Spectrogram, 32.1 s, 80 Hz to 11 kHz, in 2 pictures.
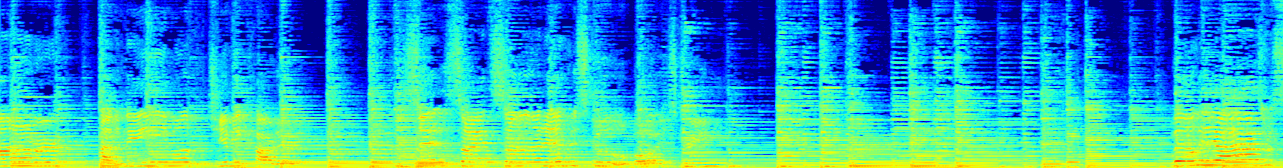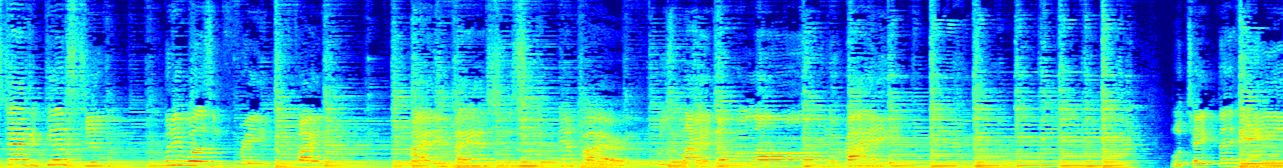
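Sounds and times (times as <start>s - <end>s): man singing: 0.0s - 3.9s, 4.8s - 9.3s, 14.5s - 27.8s, 30.7s - 32.0s
guitar strumming and picking: 0.0s - 30.6s, 31.5s - 32.0s.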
